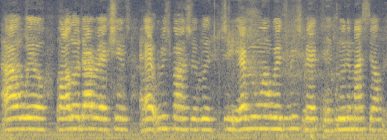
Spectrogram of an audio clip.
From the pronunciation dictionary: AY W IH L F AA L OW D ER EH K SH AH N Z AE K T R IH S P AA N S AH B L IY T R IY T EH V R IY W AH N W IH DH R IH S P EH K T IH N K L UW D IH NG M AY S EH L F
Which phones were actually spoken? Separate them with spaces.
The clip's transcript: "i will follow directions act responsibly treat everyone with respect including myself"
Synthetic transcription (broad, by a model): AY W IH L F AA L OW D ER EH K SH AH N Z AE T R IH S P AA N S AH B L IY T IY EH V R IY W AH N W IH DH R IH S P EH K T IH N K L UW D IH NG M AY S EH L F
